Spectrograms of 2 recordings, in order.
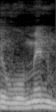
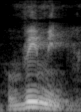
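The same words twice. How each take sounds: First: "वुमेन" said as woo-men, the wrong way for the plural; common wrong pronunciation. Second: "वीमेन" with a clear vee-min first syllable; correct pronunciation. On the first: Teacher showing students' common mistake with the plural, woo-men. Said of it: "जो कि गलत है". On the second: Teacher giving the correct plural after the mistake, vi-min. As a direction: say "वीमेन" as vi-min, not woo-men. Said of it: "इसका pronunciation होता है वीमेन". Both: Shown as a demonstration.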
